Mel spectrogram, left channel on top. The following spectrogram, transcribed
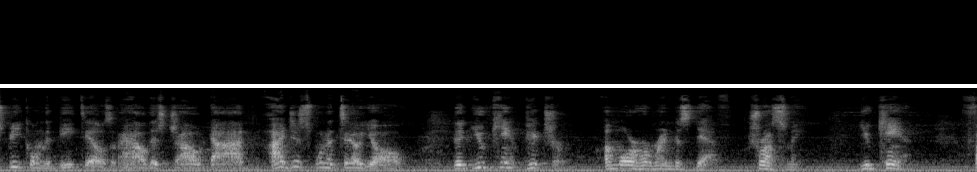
on the details of how this child died. I just want to tell y'all that you can't picture a more horrendous death. Trust me, you can't.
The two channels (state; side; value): silent; left; digital silence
